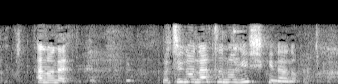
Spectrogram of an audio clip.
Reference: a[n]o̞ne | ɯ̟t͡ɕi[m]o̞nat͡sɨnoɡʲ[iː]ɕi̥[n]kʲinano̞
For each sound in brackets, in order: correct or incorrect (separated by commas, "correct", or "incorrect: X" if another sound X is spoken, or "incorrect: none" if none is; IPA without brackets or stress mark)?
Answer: correct, incorrect: n, incorrect: i, incorrect: none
